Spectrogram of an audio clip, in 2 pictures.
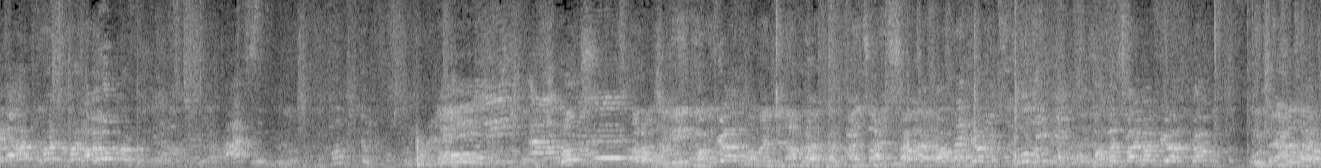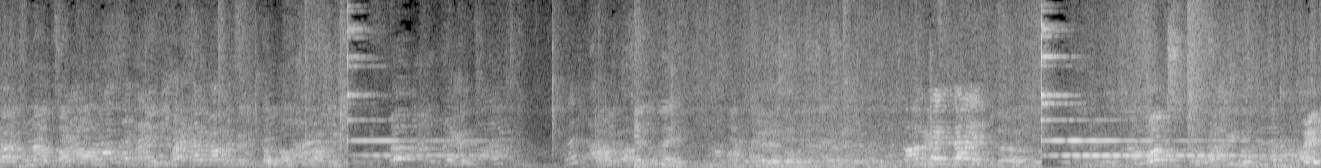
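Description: A man talks loudly and with animation close by, in an echoing hall.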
